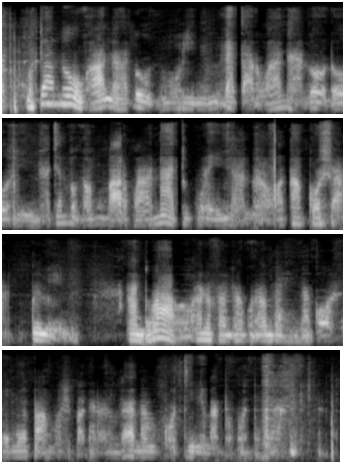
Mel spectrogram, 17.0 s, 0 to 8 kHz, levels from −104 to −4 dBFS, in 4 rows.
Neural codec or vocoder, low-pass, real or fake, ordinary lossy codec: codec, 44.1 kHz, 1.7 kbps, Pupu-Codec; 7.2 kHz; fake; AAC, 32 kbps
